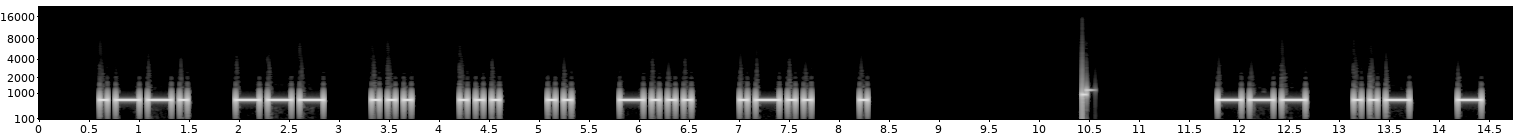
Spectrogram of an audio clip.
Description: Morse code, heard as a keyed tone, about 15 wpm, spaced as for 11 wpm, 690 Hz. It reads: POSSIBLE OUT
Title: 2x Character Spacing - Top 500 Words - 15wpm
